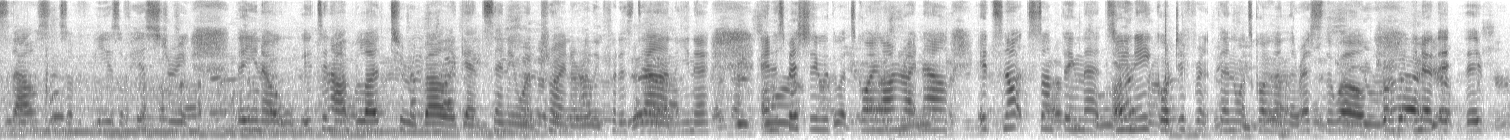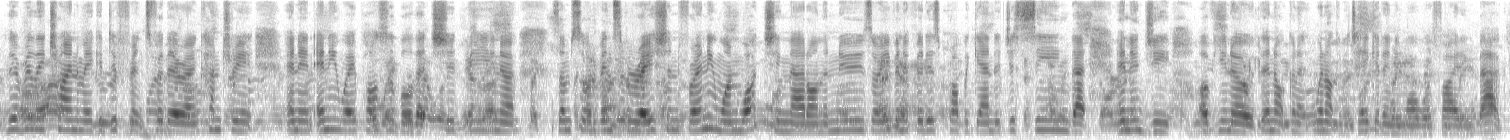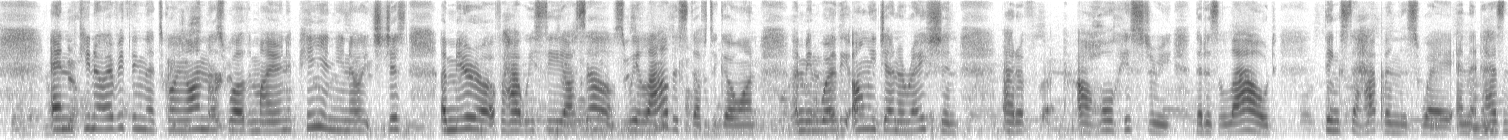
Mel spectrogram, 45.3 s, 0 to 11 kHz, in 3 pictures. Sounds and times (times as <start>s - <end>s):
Speech: 0.0s - 45.2s.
